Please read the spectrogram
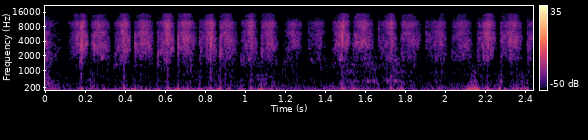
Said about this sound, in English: I can hear your hands steaming up the mic as you're as you're rubbing them.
